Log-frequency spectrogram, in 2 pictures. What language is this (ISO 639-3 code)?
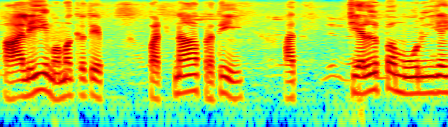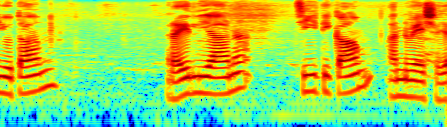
san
